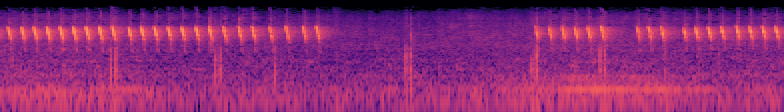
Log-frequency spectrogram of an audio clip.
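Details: Bar-winged prinia (ciblek sawah) singing in the ngebren style with nembak bursts: fast, high, evenly pulsed chip trills in runs of about two seconds, broken by a short pause, then resuming in shorter bursts.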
